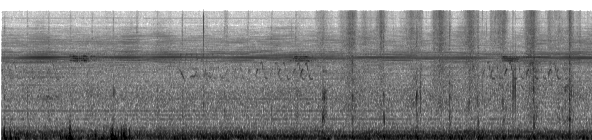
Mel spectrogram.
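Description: A football thuds as a man heads it.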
